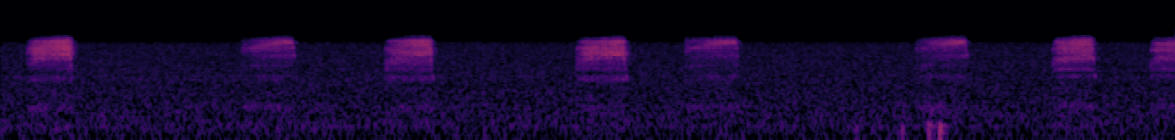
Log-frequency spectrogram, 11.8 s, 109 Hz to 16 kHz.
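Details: Nest-camera owl at 2:51 AM, April 2, 2016, with a gopher being delivered; drawn-out harsh hissing screeches spaced irregularly one to two seconds apart, plus a few soft knocks and background hum.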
